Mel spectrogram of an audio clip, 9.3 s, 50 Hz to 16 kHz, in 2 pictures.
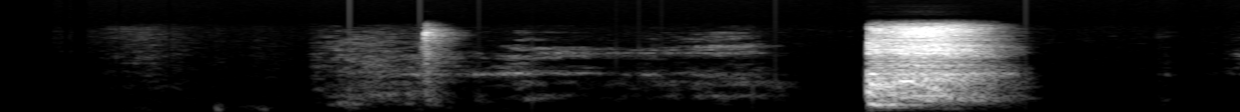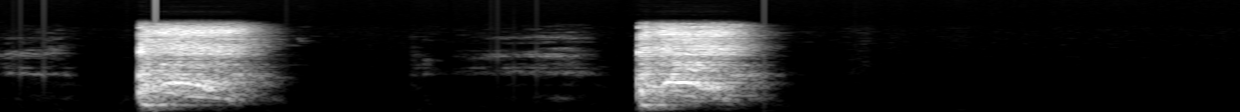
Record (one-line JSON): {"three_cough_length": "9.3 s", "three_cough_amplitude": 29525, "three_cough_signal_mean_std_ratio": 0.29, "survey_phase": "beta (2021-08-13 to 2022-03-07)", "age": "45-64", "gender": "Male", "wearing_mask": "No", "symptom_none": true, "smoker_status": "Never smoked", "respiratory_condition_asthma": false, "respiratory_condition_other": false, "recruitment_source": "REACT", "submission_delay": "1 day", "covid_test_result": "Negative", "covid_test_method": "RT-qPCR", "influenza_a_test_result": "Negative", "influenza_b_test_result": "Negative"}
